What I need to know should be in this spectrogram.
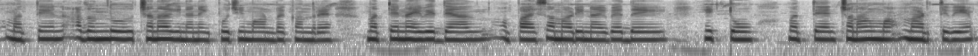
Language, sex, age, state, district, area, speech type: Kannada, female, 30-45, Karnataka, Vijayanagara, rural, spontaneous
